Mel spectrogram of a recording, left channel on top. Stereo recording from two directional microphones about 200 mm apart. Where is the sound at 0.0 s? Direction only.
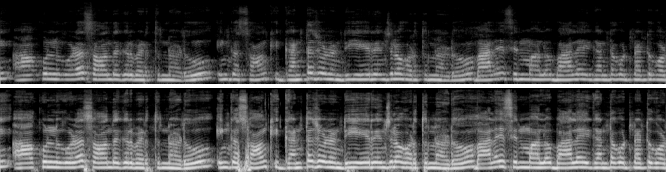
45° right (ahead or behind).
